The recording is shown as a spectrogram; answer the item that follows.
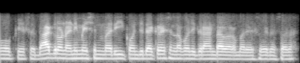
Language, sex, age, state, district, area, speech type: Tamil, male, 18-30, Tamil Nadu, Vellore, rural, conversation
